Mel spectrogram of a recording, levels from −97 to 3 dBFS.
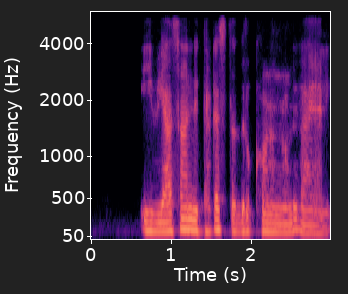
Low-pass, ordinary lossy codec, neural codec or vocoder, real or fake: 5.4 kHz; none; codec, 32 kHz, 1.9 kbps, SNAC; fake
